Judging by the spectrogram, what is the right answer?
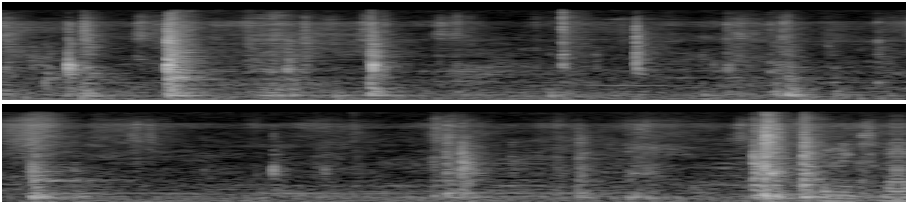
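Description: Handling noises from reassembling a microwave oven: a string of light irregular clicks and knocks as wiring is tucked in and the plastic control panel is fitted back onto the metal chassis, the sharper knocks about half a second in and near the end.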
